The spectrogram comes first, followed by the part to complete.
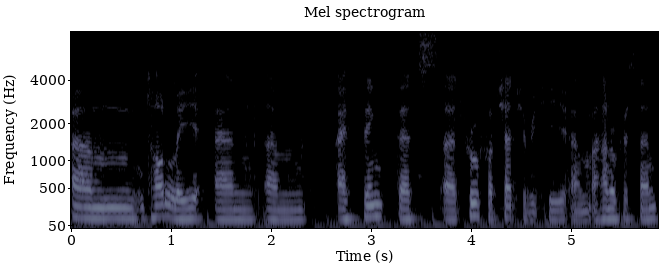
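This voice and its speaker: A man with a German accent speaks at a fairly slow pace. His fairly low voice keeps a monotone, flat intonation. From Germany. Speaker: viewer, programmer. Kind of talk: casual chat. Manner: halting, many fillers.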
